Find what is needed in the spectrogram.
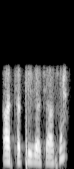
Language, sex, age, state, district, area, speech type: Bengali, male, 30-45, West Bengal, Paschim Medinipur, rural, conversation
